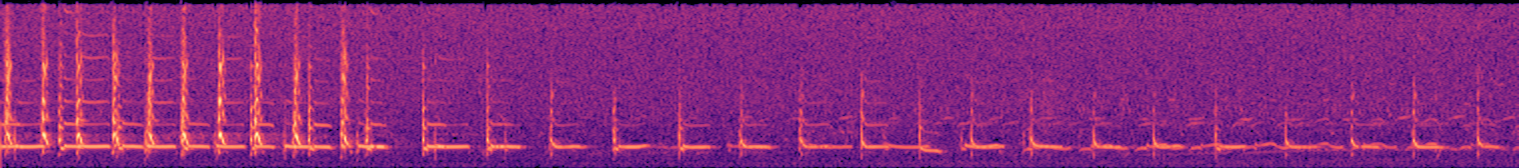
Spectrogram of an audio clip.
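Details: Common redshank song: a long series of clear, ringing whistled notes repeated about twice a second, loud at first and fading steadily, later notes becoming slightly slurred and wavering, in an otherwise quiet setting.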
